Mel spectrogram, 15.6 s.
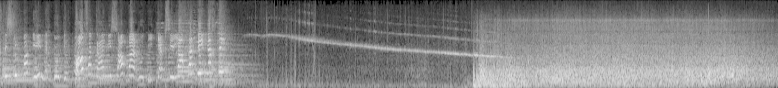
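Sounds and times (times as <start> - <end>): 
speech: 0.2 - 4.7
thunder: 7.8 - 15.5.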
